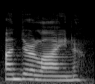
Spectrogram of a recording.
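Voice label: "underline", US English; pronunciations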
